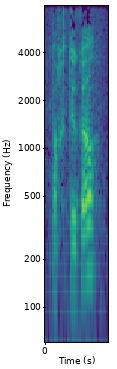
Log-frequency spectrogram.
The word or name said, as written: Loch Dhughaill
